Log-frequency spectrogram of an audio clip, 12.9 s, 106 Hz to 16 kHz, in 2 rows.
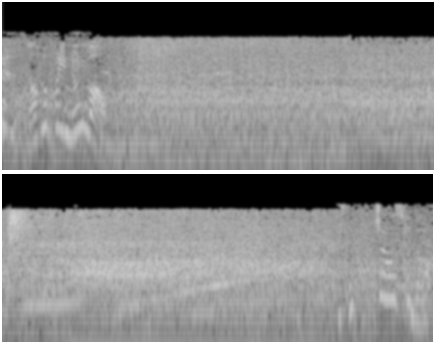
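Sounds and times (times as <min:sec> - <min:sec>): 
heavy bus engine rumbling and idling: 0:00.0 - 0:12.9
speech: 0:00.4 - 0:02.2, 0:11.7 - 0:12.9
bus air brake hiss: 0:06.6 - 0:07.0.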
